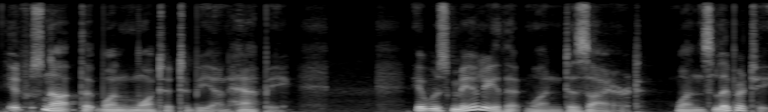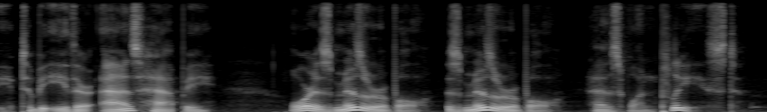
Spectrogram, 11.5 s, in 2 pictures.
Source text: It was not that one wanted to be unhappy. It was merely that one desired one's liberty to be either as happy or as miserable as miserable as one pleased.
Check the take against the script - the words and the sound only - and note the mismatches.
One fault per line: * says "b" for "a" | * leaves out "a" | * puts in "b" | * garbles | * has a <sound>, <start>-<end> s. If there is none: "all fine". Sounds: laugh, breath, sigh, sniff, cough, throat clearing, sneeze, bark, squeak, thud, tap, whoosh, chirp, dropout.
all fine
